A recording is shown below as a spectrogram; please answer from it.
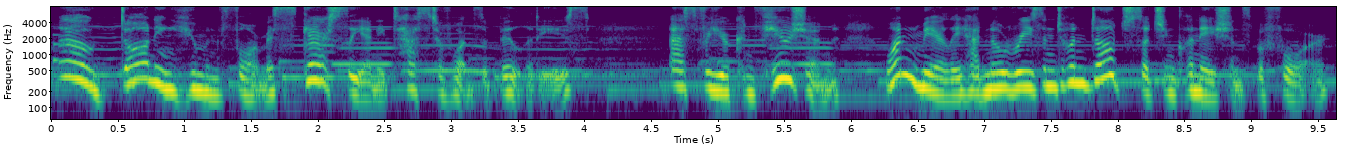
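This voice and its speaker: A woman's voice: medium pitch, very animated, moderate pace. A woman voicing a proud, ancient crane spirit in a video game, speaking formally and archaically and calling herself "one". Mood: composed. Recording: game audio with music behind.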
